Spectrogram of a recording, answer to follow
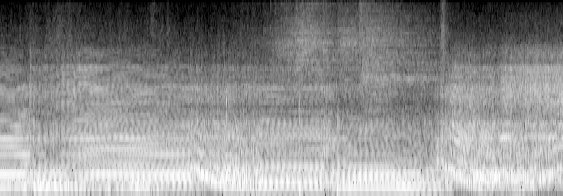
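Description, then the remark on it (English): Loud, sustained electric guitar feedback at the very start of a song drones on without a break, its distorted tones swooping down and back up in pitch a couple of times. No voices are heard. “It starts really, as soon as the song starts, it starts with this like guitar feedback.”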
